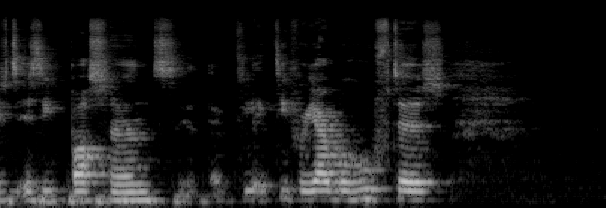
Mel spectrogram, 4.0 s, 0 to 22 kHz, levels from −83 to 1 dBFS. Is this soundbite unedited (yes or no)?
yes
